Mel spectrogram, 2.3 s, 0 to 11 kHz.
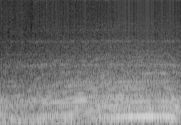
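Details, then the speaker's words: Toyota Soarer (automatic) after 10-year hibernation and ECU repair, on the road under hard throttle: engine note climbs smoothly and evenly with no misses or knocks, kicks down and changes beautifully; healthy acceleration. "it makes a big difference it really does it's not going to break any land speed records whatsoever but it gets up it goes it Kicks Down Changes beautifully and it sounds sounds like it should do"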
